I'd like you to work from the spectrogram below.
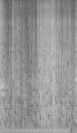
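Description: Plastic packaging crinkles and rustles steadily at close range as EKOI France Limited Edition cycling bib shorts are unwrapped, a continuous soft crackle with no voices.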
